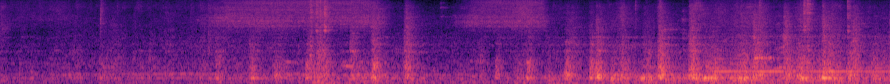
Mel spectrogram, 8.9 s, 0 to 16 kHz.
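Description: Hankyu 8040-type (8000 series) electric train running, heard from beside the bogie: the wheels click over rail joints and the running noise grows louder, with a steady whine from the Toshiba GTO inverter-driven traction motors in the last couple of seconds.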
